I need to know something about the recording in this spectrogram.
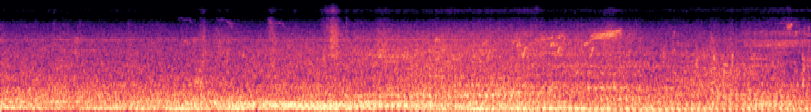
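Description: A steady motor hum, an engine running at an even speed throughout.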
